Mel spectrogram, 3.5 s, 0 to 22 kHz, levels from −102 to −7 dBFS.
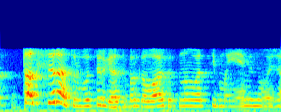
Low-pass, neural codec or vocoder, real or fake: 3.6 kHz; none; real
